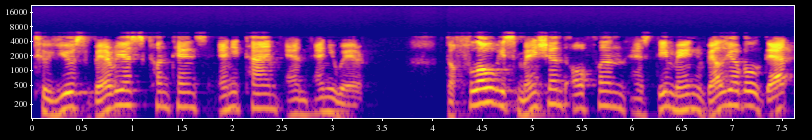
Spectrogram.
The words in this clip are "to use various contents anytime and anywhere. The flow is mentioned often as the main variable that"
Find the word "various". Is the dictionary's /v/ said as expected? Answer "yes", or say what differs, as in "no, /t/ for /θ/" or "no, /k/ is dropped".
yes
